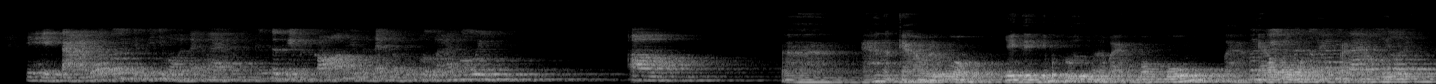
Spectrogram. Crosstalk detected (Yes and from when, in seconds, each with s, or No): Yes, from 12.5 s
